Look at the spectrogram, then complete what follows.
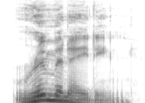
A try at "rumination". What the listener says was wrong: Rumination. The emphasis on the wrong syllable.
